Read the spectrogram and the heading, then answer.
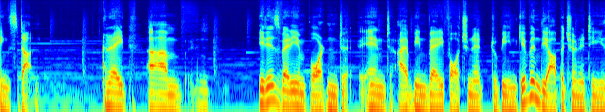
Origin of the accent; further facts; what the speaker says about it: India; moved away as an adult; now in United States; I'm an immigrant. I grew up in India. I came here for education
